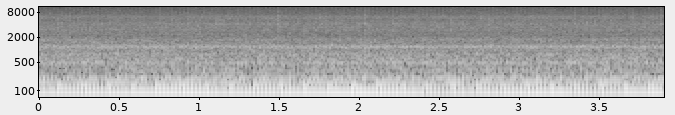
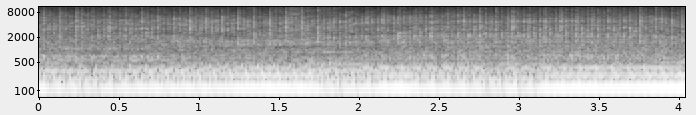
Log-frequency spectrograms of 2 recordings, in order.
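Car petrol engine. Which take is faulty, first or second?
second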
